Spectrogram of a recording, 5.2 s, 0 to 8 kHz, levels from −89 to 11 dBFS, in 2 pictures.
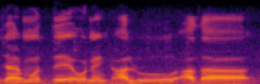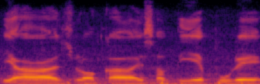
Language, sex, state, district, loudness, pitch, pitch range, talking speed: Bengali, male, West Bengal, Jalpaiguri, -18 LUFS, 105 Hz, 105-110 Hz, 125 wpm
